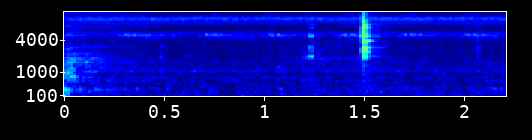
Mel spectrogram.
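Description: Faint, steady chirring of insects such as crickets, with a single sharp metallic click about one and a half seconds in from the Zastava M57 pistol's slide and barrel being handled.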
